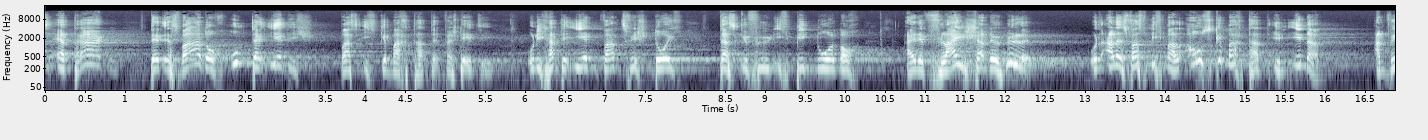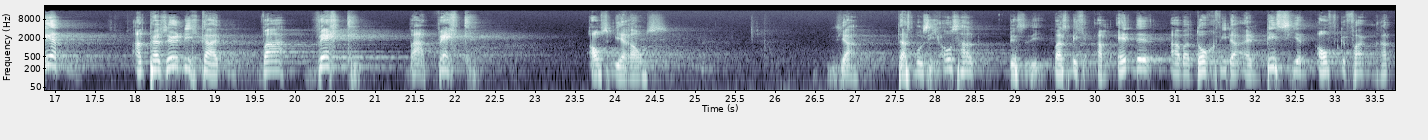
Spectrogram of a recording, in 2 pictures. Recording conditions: live audience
